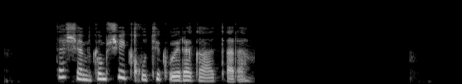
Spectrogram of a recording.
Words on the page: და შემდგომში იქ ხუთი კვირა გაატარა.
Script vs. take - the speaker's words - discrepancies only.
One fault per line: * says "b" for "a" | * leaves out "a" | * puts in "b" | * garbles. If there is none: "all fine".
all fine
